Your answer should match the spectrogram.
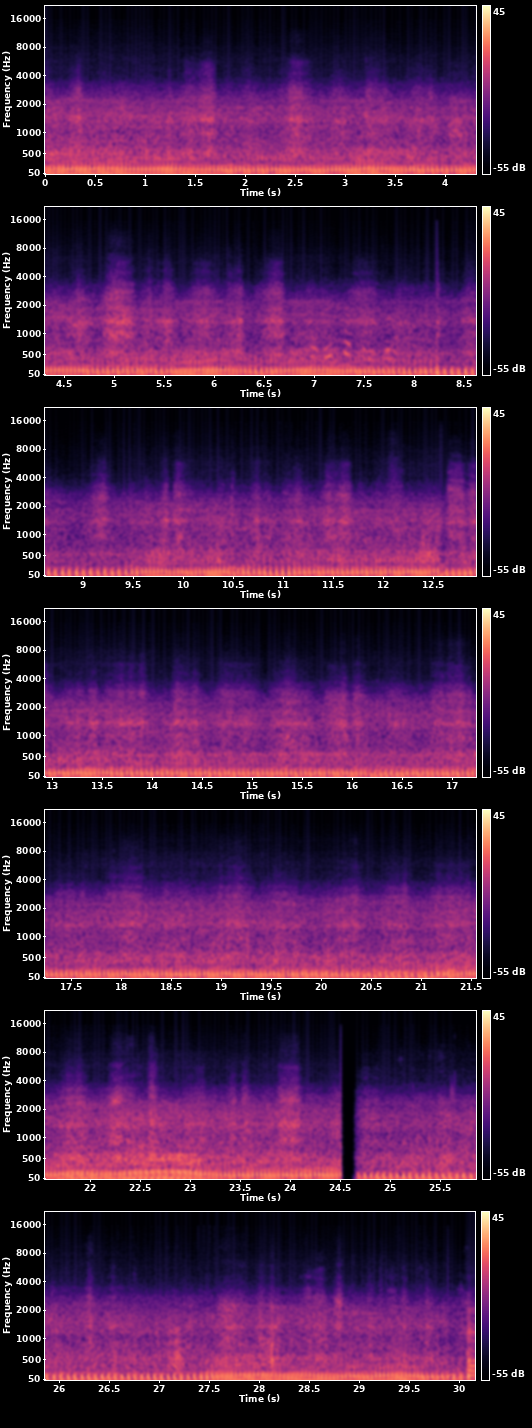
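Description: Motorcycle engine running steadily as the bike rides through a shallow, rocky river crossing, a loud constant rumble with no words over it. Near the end the sound drops out for an instant and then picks up again.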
